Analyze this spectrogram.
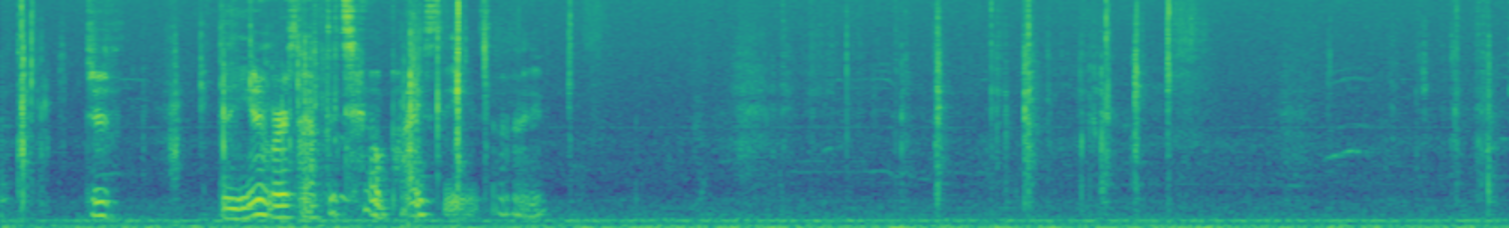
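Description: Cards tap softly onto a wooden table.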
